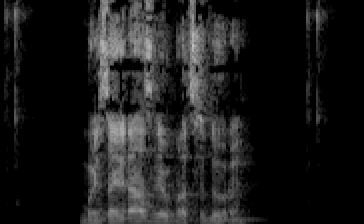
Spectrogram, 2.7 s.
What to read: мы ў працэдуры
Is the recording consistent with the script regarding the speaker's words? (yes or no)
no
